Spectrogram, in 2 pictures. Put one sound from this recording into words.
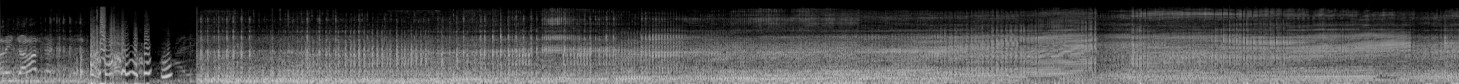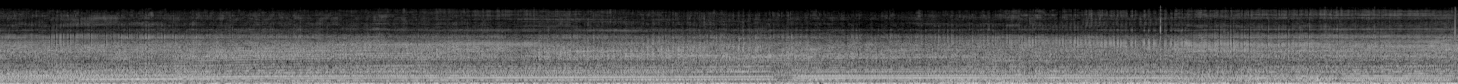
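A motorcycle engine idles close by, then revs and accelerates, rising in pitch through the gear changes.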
